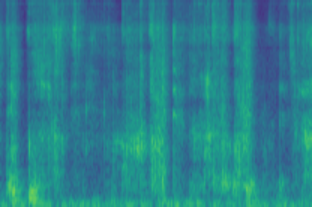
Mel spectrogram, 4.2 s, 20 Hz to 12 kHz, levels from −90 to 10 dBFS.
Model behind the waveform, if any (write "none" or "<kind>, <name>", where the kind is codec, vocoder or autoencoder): codec, SNAC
